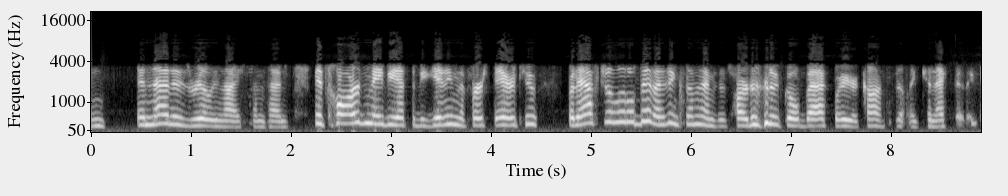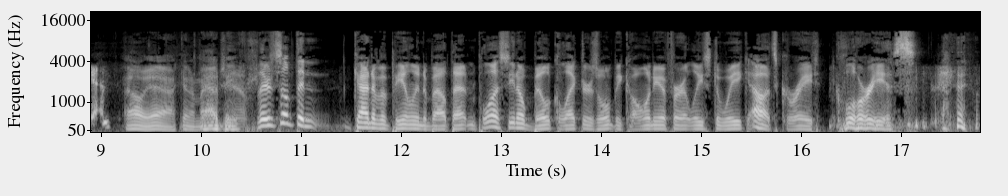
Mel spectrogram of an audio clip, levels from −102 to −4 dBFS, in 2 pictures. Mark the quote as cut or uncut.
cut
